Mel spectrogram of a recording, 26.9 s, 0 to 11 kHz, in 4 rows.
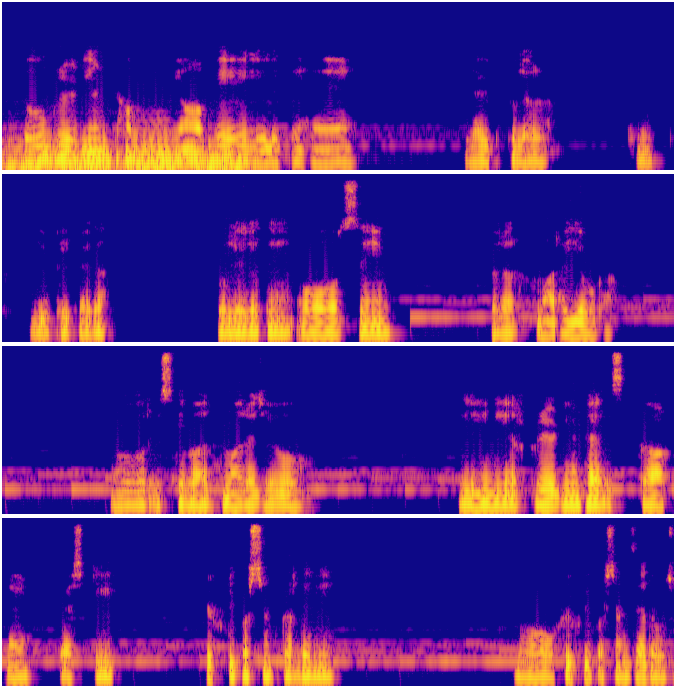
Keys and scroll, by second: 21.8-22.7 typing, 22.8 Return.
